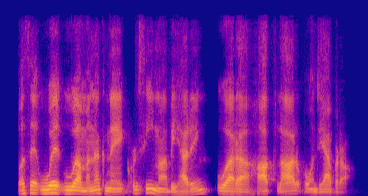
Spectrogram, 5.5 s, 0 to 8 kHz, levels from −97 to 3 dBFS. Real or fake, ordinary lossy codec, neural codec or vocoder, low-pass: fake; AAC, 48 kbps; codec, 16 kHz in and 24 kHz out, 0.9 kbps, LongCat-Audio-Codec, fine tuned four codebook decoder; 7.2 kHz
